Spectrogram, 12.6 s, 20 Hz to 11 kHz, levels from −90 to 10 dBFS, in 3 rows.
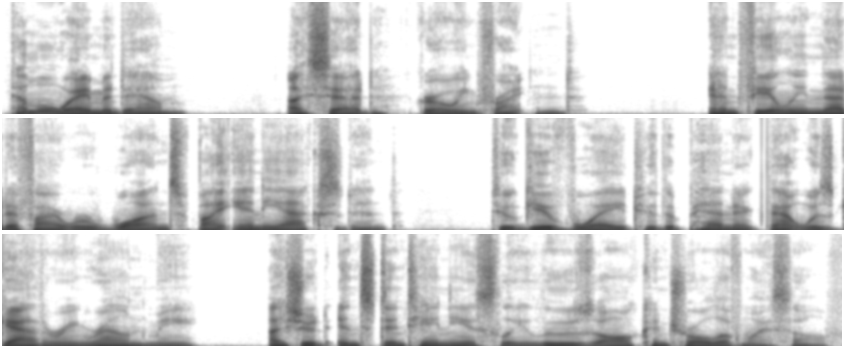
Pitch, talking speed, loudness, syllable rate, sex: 105 Hz, 170 wpm, -20 LUFS, 5.3 syllables/s, male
